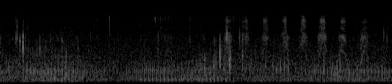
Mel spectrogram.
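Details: Four-month-old kittens missing their mother, fluffy long-furred Sheba sucking on his own fur with his sister Carla. A faint, steady purr runs beneath scattered wet slurping clicks in a quiet setting.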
